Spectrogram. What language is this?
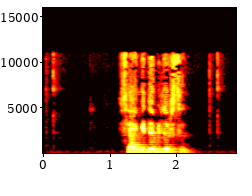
Turkish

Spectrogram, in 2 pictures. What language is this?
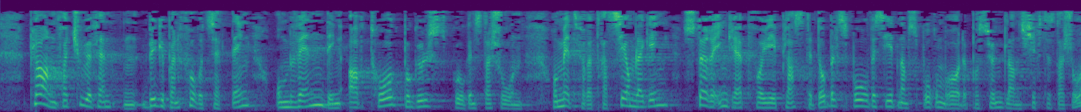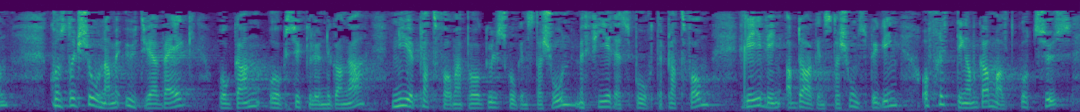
Norwegian Nynorsk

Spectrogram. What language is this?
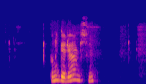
Turkish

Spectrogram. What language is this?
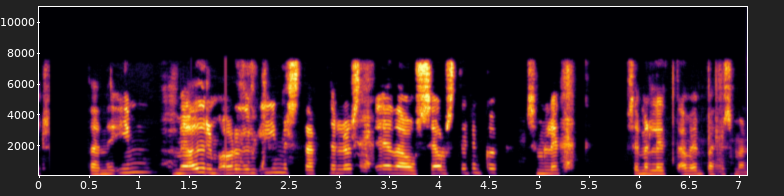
Icelandic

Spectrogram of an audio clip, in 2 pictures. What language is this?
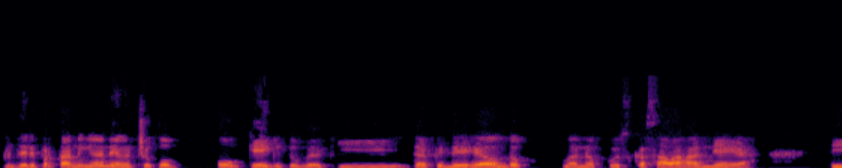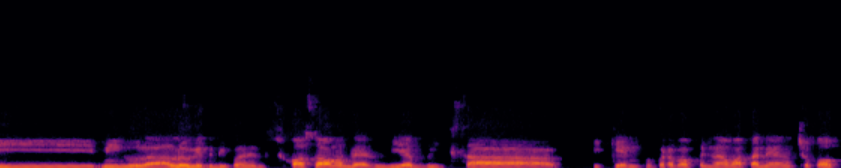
Indonesian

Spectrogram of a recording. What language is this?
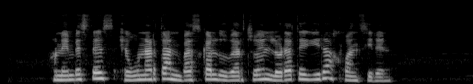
Basque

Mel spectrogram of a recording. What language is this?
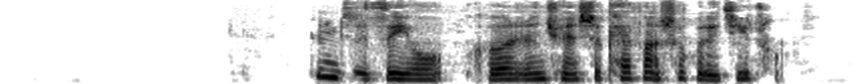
Chinese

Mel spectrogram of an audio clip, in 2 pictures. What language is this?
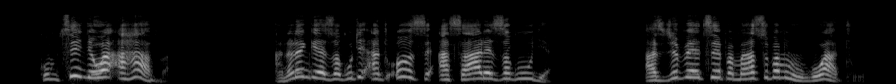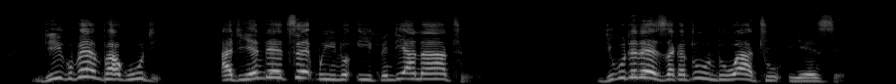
Nyanja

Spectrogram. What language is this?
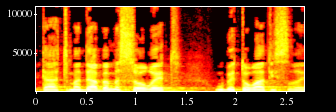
Hebrew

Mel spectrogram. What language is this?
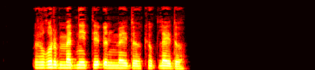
Uyghur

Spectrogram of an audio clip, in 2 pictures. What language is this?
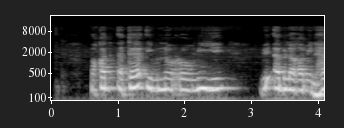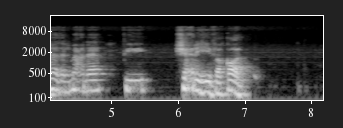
Arabic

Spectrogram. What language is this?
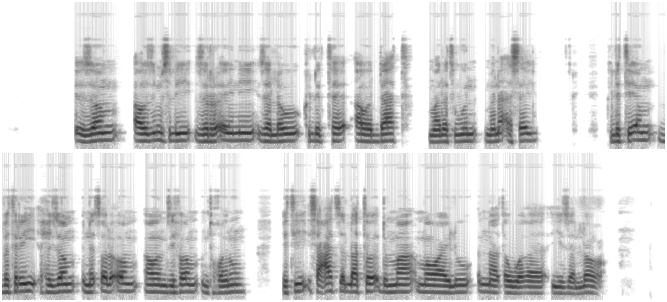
Tigrinya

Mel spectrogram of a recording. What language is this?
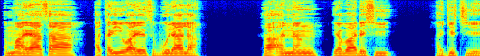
Hausa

